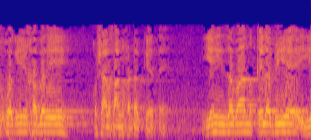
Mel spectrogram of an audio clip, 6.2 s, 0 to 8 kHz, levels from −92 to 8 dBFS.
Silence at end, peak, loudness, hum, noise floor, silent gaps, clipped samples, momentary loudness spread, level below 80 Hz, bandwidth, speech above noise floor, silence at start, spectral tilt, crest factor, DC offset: 0 s; -2 dBFS; -15 LUFS; none; -37 dBFS; none; under 0.1%; 15 LU; -46 dBFS; 5 kHz; 23 dB; 0 s; -11.5 dB/octave; 14 dB; under 0.1%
